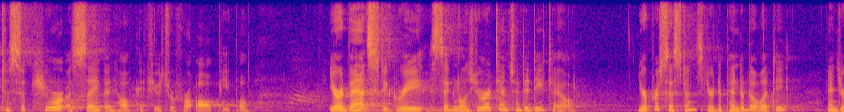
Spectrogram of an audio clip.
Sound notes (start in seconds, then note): none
